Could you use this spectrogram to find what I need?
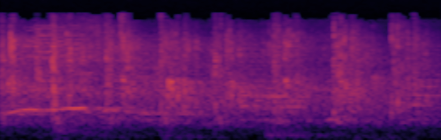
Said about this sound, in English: Ladies and gentlemen, a round of applause for the children.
